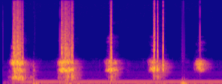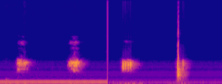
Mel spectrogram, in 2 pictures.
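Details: Korotkoff sounds in a blood pressure practice recording with audio enhancement, heard alongside a sphygmomanometer gauge; listeners are asked to tell real blood pressure sounds from background noise.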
